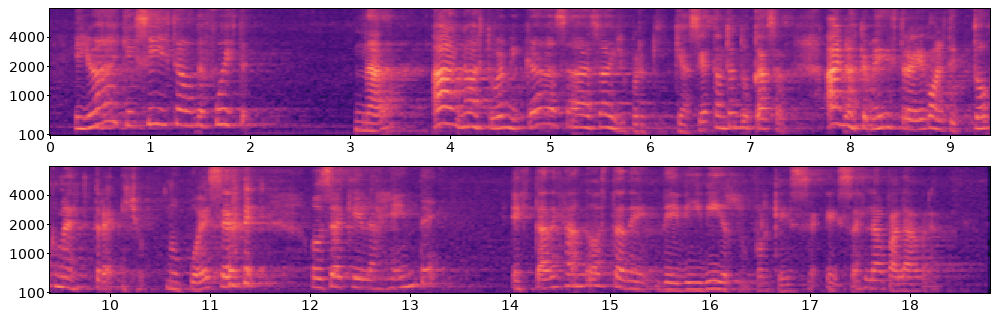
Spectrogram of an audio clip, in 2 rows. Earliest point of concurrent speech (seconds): none

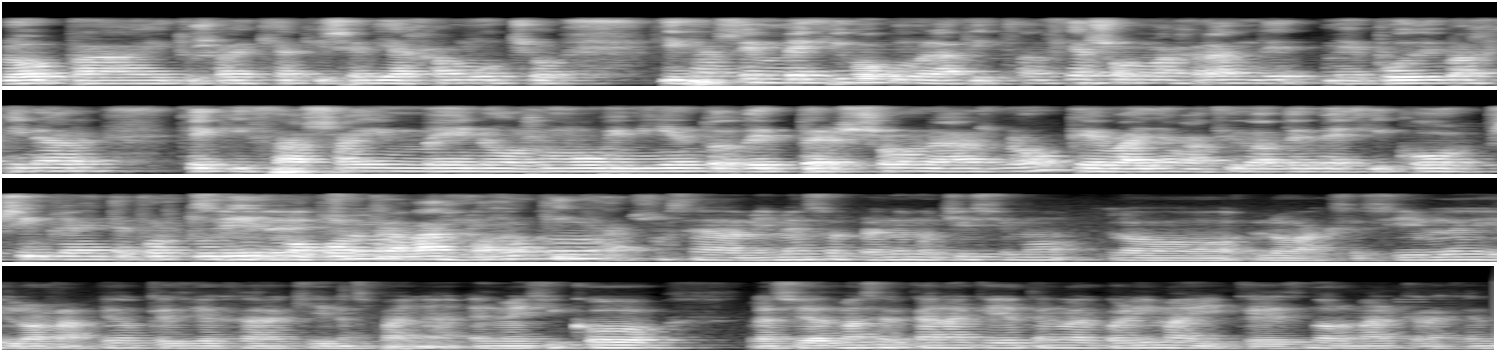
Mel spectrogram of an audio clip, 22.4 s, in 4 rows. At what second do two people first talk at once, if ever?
11.9 s

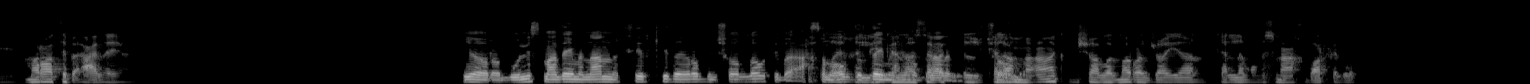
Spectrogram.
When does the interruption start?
8.1 s

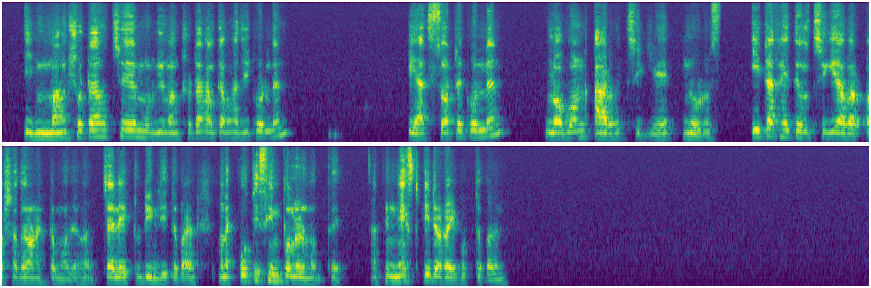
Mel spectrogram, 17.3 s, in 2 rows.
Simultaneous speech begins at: none

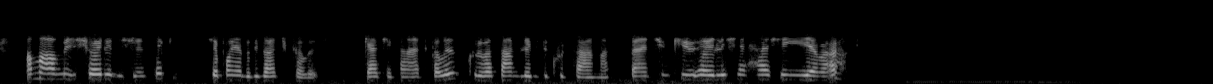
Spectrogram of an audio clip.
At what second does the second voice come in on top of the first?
none

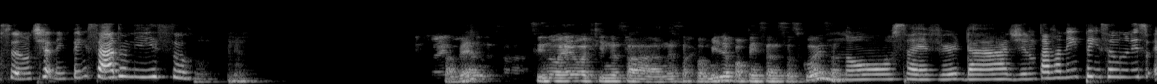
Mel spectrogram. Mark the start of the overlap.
none

